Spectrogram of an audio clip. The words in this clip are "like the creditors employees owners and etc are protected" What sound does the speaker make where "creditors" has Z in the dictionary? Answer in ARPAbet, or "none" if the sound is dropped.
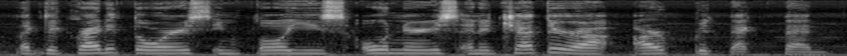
S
